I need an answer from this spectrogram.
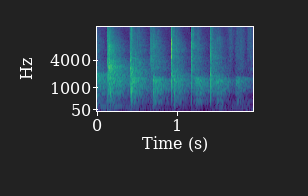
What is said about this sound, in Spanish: un aplauso para él.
